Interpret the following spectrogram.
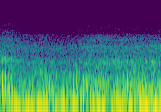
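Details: Black cat Kuro purring during claw clipping, which she dislikes, the owner unsure whether it is stress or contentment; a low continuous rumbling purr fills the short stretch.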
